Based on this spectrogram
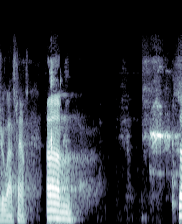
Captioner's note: laughs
